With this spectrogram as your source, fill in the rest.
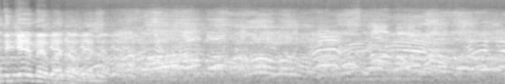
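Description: A young man speaks with feeling through a microphone and loudspeakers.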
